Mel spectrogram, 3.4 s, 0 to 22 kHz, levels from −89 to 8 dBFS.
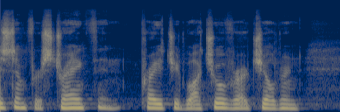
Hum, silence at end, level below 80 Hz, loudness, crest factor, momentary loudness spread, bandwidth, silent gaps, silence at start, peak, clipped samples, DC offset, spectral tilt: none; 0.4 s; -82 dBFS; -27 LUFS; 16 dB; 10 LU; 13.5 kHz; none; 0 s; -10 dBFS; under 0.1%; under 0.1%; -4.5 dB/octave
